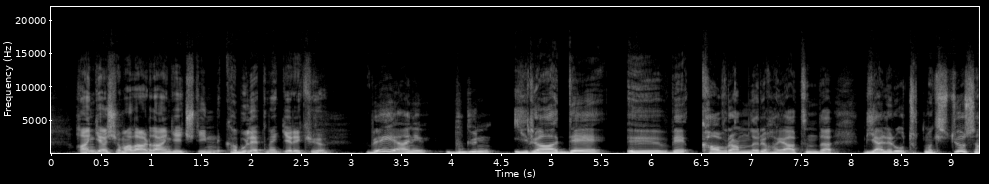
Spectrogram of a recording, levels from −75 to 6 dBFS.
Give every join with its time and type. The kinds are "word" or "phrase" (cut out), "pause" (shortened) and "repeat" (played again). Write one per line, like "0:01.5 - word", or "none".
0:06.5 - phrase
